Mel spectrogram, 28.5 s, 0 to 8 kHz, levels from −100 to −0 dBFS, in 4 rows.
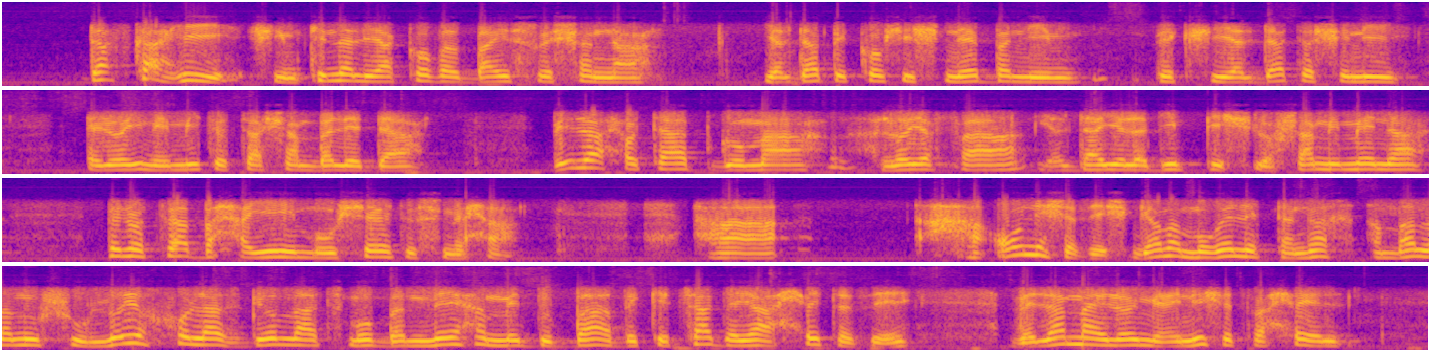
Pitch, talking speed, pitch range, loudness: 190 Hz, 115 wpm, 175-215 Hz, -15 LUFS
